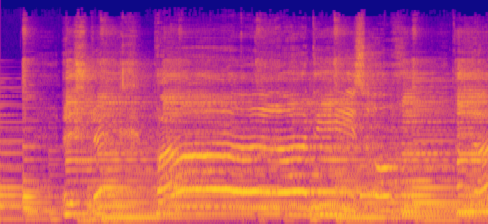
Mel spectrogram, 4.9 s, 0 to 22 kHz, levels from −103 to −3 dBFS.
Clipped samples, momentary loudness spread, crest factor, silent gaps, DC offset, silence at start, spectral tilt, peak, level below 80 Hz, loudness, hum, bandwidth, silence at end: under 0.1%; 5 LU; 12 dB; none; under 0.1%; 0 s; -4 dB/octave; -4 dBFS; -40 dBFS; -18 LUFS; none; 17.5 kHz; 0 s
